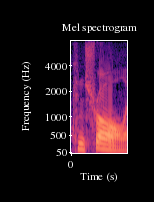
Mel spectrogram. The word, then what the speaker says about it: CTRL: music before i conclude this is called control it's spelled ctrl just like the button on your computer and the name of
